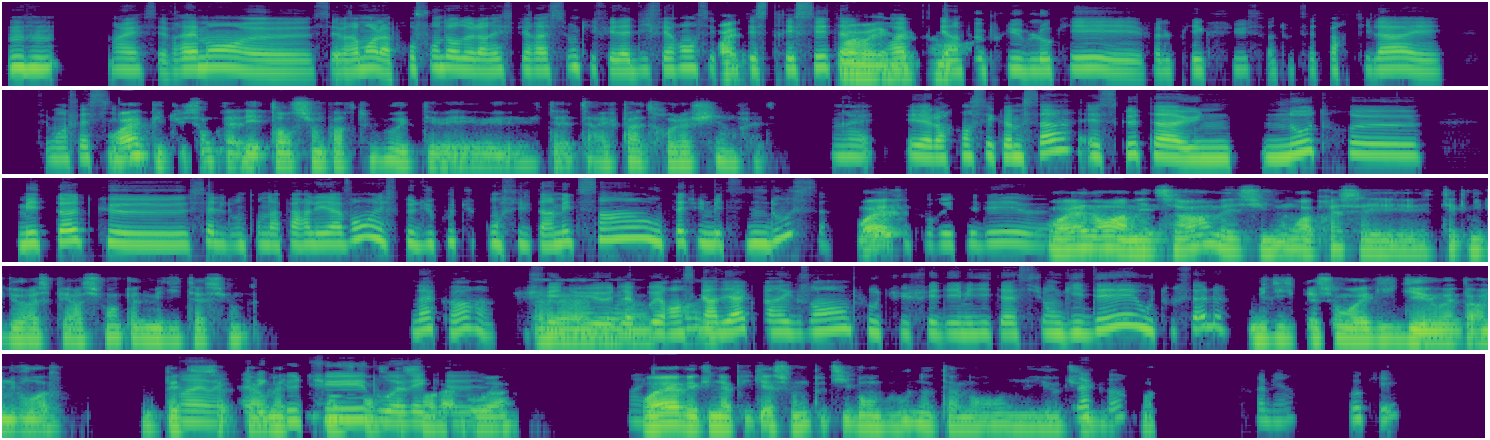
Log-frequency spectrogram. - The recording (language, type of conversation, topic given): French, podcast, Comment gères-tu les petites baisses d’énergie au cours de la journée ?
- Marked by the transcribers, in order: tapping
